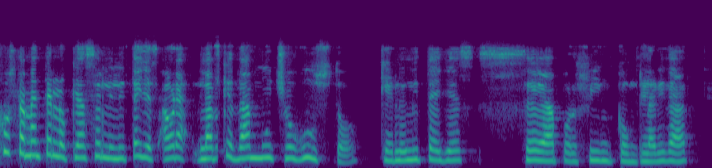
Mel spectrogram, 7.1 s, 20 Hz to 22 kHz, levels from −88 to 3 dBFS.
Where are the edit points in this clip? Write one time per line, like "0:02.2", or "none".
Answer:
0:02.1
0:03.7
